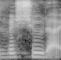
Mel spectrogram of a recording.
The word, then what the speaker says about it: Vishuddha: You pronounce this chakra as Vishuddha in Sanskrit.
